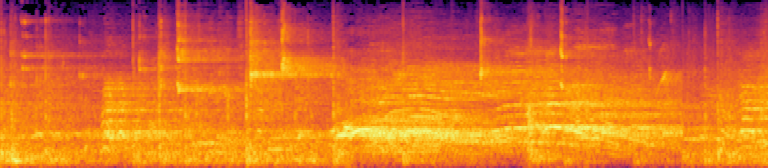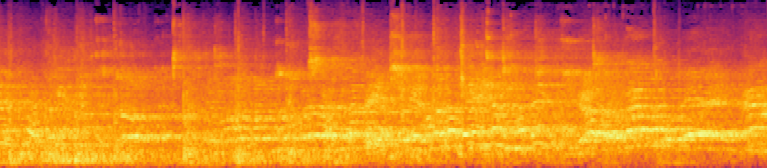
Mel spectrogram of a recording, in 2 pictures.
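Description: Basketballs bouncing on a hardwood gym floor during drills, sharp knocks echoing in a large hall, with players' and coaches' voices calling out over them.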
